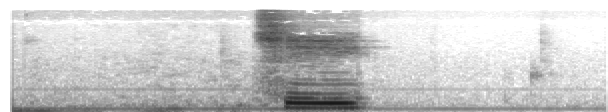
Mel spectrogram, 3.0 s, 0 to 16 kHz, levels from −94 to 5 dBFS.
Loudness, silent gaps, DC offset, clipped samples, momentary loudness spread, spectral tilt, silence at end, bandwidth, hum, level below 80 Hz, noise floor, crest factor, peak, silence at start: -12 LUFS; none; under 0.1%; under 0.1%; 27 LU; -5 dB/octave; 1.2 s; 11.5 kHz; none; -42 dBFS; -50 dBFS; 16 dB; -2 dBFS; 0.05 s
